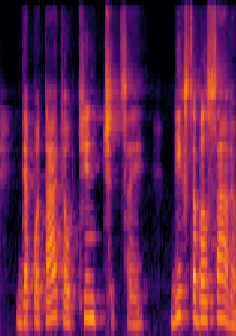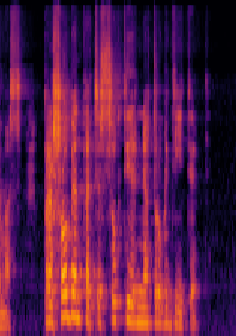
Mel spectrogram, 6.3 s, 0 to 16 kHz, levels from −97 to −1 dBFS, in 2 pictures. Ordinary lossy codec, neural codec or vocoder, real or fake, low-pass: AAC, 96 kbps; none; real; 14.4 kHz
